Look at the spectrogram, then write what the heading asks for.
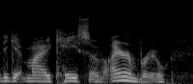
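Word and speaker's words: Irn-Bru: get my case of iron brew which is spelled irn bru so i'm gonna have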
